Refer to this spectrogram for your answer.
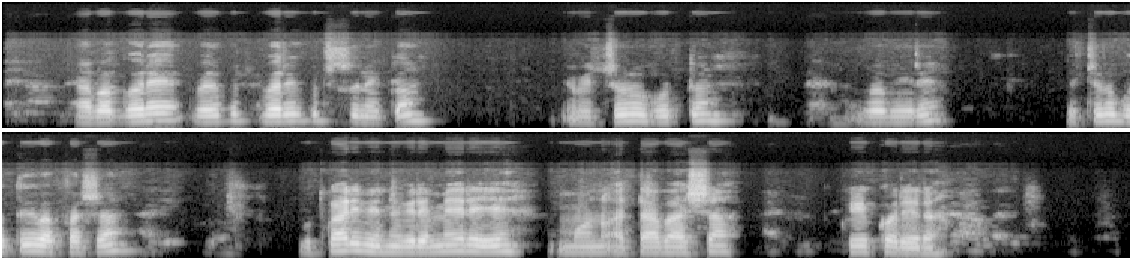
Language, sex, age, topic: Kinyarwanda, male, 25-35, government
